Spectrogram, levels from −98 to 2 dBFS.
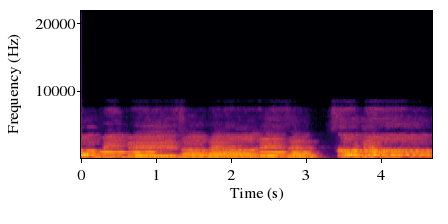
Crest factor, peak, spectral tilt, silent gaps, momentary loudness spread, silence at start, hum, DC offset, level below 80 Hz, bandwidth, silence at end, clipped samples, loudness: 14 dB; -8 dBFS; -6.5 dB/octave; none; 4 LU; 0 s; none; under 0.1%; -80 dBFS; 7.8 kHz; 0 s; under 0.1%; -23 LUFS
